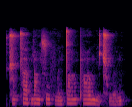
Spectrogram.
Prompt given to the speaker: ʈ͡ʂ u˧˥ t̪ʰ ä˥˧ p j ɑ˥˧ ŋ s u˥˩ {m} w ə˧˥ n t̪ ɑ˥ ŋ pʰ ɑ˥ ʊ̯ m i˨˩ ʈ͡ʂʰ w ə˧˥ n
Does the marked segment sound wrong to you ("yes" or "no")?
yes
